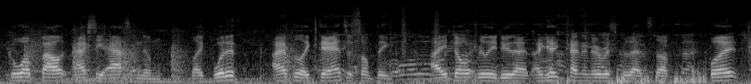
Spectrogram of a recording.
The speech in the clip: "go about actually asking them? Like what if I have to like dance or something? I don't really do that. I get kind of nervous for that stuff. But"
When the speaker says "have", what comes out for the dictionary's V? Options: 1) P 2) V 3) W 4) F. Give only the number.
4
